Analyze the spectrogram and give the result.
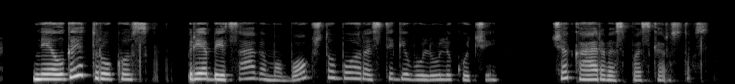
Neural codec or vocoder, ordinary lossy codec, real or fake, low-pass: none; MP3, 48 kbps; real; 7.2 kHz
